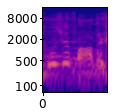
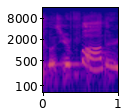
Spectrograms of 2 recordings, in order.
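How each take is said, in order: First: Much higher, squeaky mock echo of the biker; the preacher re-imitates the biker, in a hammed-up squeak; exaggerated biker imitation. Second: Much higher, soft, tearful-sounding question; the stunned biker asks, in a high soft voice; weeping biker asking. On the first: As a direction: push it way up into a comic squeak. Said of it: "I'm like". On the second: Retold or imitated. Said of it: "The guy's like".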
